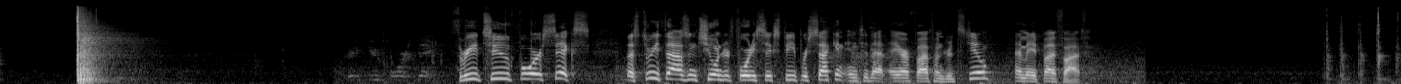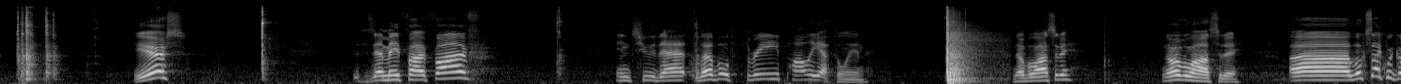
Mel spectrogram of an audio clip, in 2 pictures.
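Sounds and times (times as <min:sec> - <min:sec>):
rifle shot echo: 0:00.8 - 0:01.8, 0:23.5 - 0:24.1
sharp clicks and knocks: 0:13.2 - 0:15.1.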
